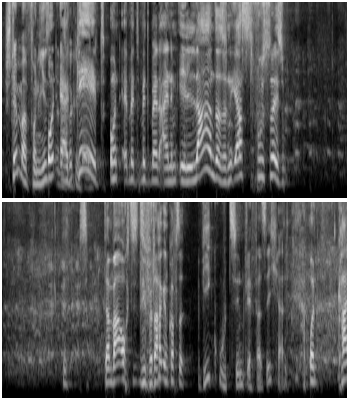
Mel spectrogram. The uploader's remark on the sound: LIVE in Hamburg. Auf der Reeperbahn nachts gegen 8.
